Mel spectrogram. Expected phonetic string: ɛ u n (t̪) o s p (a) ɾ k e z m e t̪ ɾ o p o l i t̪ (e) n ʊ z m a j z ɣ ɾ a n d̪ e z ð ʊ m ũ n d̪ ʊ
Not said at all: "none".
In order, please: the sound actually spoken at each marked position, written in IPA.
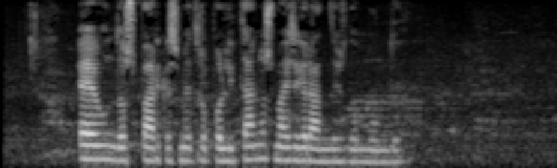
d̪, a, a

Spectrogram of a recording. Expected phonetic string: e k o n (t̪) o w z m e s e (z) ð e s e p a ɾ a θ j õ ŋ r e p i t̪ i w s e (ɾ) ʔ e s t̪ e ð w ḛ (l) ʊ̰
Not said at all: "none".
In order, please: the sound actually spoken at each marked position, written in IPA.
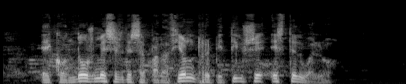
d̪, z, none, l

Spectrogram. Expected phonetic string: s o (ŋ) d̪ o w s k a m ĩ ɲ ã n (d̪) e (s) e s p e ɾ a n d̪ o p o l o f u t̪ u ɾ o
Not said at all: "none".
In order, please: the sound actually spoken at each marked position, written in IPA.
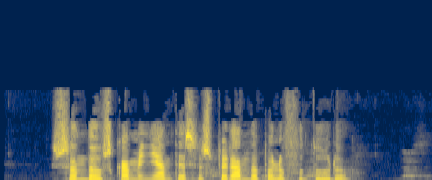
n, t̪, s

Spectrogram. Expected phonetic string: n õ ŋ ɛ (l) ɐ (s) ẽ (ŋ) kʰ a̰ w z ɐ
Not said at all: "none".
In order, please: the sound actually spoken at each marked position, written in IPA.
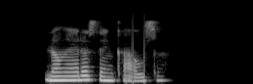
ɾ, s, ŋ

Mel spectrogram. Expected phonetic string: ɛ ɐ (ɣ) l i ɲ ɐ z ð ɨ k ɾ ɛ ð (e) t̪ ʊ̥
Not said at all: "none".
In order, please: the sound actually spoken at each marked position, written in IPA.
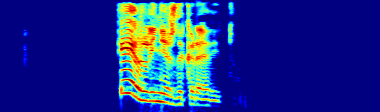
z, i

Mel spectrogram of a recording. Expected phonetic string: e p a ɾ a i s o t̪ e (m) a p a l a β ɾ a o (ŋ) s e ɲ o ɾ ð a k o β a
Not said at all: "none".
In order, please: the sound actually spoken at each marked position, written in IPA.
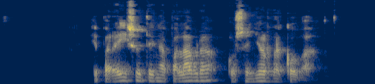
ŋ, none

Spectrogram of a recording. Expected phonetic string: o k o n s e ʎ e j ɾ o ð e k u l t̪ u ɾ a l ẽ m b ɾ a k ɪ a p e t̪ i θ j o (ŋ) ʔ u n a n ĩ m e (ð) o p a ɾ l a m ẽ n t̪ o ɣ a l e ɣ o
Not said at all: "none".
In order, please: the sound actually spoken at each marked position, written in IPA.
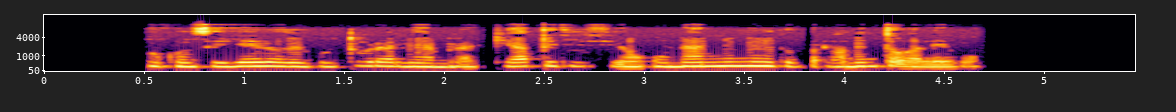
ŋ, ð

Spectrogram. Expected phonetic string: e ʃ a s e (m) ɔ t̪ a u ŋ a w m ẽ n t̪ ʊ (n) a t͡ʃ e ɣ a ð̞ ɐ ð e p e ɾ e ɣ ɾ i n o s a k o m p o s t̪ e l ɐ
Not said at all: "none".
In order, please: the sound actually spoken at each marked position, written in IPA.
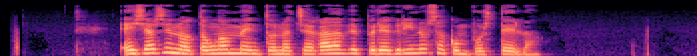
n, n

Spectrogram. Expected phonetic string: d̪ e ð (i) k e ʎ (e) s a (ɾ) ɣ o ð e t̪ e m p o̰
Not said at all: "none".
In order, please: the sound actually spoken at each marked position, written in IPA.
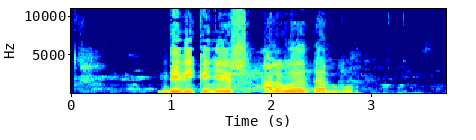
i, e, l

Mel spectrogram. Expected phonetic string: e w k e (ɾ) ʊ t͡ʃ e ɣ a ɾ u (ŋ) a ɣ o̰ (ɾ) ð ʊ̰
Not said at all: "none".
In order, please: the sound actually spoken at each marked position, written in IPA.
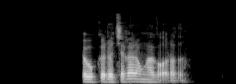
ɾ, ŋ, ɾ

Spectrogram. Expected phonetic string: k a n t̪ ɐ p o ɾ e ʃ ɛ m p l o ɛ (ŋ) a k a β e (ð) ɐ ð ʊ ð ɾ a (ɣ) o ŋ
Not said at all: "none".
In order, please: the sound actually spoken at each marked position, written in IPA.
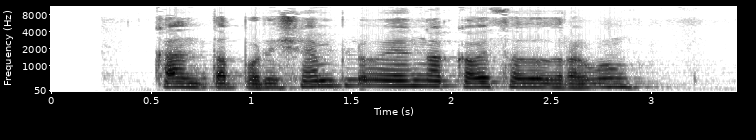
ŋ, θ, ɣ

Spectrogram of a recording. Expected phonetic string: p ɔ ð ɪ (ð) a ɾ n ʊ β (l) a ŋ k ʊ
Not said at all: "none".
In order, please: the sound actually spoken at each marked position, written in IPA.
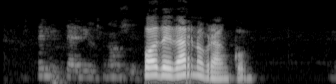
ð, ɾ

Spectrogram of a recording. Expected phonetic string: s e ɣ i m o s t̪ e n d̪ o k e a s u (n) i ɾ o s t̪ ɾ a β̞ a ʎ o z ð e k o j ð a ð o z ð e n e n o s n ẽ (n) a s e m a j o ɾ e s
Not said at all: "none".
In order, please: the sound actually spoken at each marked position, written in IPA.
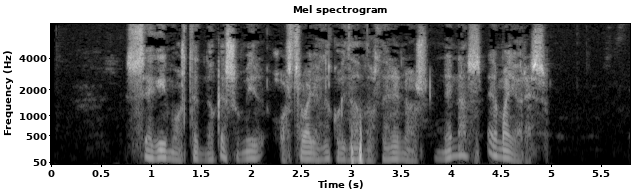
m, n

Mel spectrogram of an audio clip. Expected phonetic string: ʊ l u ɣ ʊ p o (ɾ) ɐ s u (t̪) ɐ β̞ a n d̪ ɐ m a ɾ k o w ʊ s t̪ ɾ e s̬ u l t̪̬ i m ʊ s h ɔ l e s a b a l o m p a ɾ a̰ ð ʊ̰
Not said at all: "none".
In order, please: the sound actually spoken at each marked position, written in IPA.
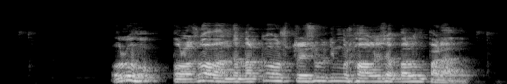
l, none

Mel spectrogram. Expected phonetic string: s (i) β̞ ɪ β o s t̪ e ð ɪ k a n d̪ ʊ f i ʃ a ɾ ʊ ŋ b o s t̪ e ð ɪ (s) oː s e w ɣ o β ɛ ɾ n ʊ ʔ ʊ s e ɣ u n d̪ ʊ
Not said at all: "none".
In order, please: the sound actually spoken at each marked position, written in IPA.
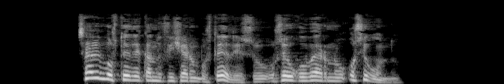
a, s

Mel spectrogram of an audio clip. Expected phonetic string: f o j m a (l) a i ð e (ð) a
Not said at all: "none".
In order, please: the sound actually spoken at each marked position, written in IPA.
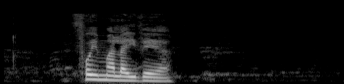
l, none

